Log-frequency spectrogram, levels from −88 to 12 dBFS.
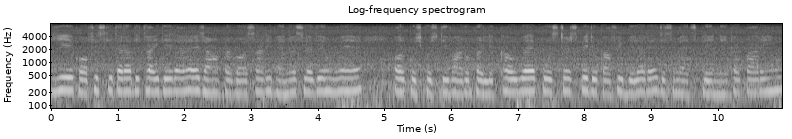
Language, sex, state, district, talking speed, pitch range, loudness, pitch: Hindi, female, Bihar, Jahanabad, 205 wpm, 195-215 Hz, -16 LUFS, 205 Hz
